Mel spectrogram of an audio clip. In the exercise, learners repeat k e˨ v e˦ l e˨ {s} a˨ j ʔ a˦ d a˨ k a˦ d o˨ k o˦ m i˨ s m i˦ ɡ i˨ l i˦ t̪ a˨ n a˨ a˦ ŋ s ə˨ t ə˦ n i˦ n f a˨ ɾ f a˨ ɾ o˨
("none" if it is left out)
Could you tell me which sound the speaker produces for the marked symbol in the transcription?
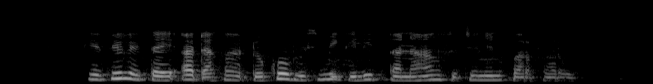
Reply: t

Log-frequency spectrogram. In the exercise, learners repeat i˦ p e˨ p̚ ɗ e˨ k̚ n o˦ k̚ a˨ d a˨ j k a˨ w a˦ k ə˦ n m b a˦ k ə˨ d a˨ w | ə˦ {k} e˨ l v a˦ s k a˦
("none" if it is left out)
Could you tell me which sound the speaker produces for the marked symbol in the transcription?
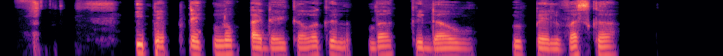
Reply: p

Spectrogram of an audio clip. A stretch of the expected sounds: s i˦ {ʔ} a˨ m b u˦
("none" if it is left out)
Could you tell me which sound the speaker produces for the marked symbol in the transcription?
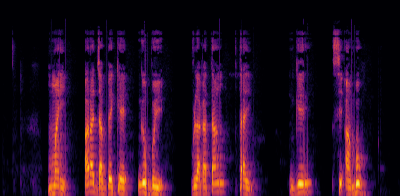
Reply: ʔ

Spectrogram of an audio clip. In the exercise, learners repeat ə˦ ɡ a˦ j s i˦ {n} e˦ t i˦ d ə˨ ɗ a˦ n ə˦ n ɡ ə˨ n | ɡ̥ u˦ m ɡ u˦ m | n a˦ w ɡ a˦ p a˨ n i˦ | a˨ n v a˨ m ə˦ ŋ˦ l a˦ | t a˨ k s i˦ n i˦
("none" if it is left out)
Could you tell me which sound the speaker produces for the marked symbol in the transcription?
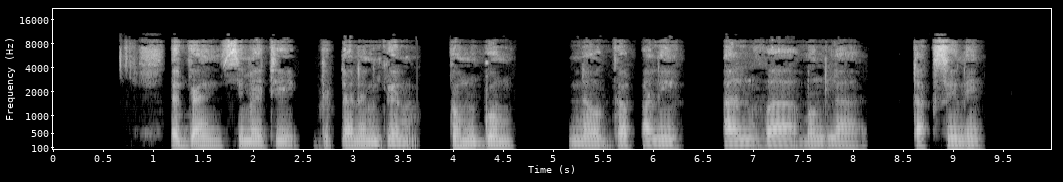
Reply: m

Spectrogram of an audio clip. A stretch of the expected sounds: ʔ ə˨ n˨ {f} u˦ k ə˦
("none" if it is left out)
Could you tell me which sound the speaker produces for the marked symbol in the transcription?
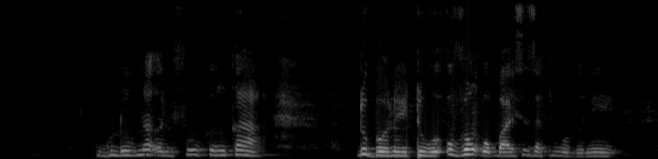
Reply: f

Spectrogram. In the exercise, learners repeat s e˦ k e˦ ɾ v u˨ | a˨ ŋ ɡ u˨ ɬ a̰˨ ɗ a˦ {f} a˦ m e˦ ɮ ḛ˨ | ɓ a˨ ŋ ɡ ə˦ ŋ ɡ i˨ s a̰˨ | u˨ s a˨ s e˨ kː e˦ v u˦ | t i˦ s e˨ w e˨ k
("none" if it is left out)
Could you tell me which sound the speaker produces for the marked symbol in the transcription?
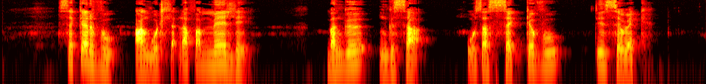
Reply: f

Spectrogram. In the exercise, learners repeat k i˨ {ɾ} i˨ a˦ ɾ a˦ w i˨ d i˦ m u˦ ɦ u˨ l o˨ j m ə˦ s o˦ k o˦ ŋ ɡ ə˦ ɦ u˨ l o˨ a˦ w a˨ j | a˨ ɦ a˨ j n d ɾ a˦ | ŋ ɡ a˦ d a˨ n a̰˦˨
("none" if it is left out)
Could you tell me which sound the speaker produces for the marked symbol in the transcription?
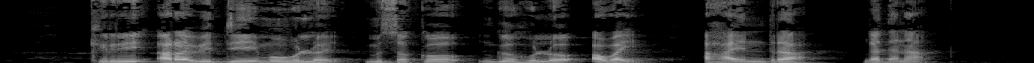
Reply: ɾ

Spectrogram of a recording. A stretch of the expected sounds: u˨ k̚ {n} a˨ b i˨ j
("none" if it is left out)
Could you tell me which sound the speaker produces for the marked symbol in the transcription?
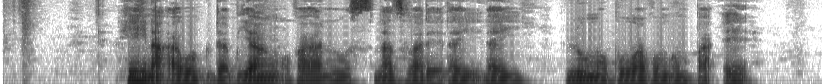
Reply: d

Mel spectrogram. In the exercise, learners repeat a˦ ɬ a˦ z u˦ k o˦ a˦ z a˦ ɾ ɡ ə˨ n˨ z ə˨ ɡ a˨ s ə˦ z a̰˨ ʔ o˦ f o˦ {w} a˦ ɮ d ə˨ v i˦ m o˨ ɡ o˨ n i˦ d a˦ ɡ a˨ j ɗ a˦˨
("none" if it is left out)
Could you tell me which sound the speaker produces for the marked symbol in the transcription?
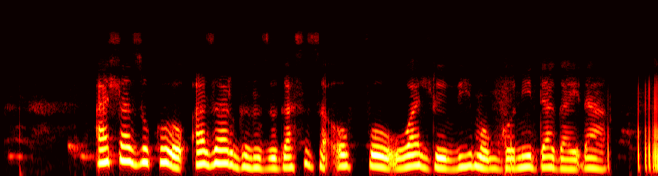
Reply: w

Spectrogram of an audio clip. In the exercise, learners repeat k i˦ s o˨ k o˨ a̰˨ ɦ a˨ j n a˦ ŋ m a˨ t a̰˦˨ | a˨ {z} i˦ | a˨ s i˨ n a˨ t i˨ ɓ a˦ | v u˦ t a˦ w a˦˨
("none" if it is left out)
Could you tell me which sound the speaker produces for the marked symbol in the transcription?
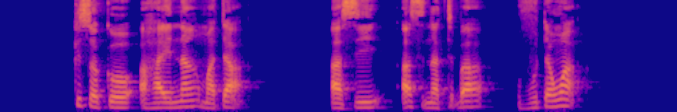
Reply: s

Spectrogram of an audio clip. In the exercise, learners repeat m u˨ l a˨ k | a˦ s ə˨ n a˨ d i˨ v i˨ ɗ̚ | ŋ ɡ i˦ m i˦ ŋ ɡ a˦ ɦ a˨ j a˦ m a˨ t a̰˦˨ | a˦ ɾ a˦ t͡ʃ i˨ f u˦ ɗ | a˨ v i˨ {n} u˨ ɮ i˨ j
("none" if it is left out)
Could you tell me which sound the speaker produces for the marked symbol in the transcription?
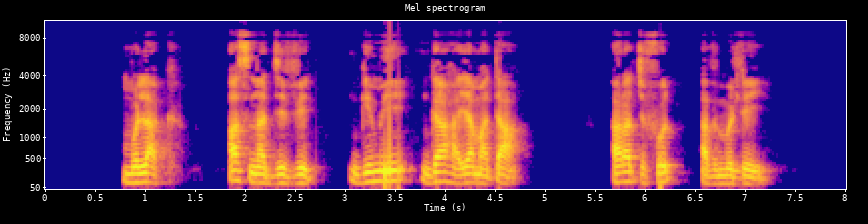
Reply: m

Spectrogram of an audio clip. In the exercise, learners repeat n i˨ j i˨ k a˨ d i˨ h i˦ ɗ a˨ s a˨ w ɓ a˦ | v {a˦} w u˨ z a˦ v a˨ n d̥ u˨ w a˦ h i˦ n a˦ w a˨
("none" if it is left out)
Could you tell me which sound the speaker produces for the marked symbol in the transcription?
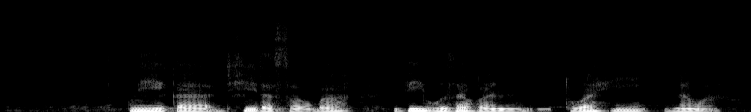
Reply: i˦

